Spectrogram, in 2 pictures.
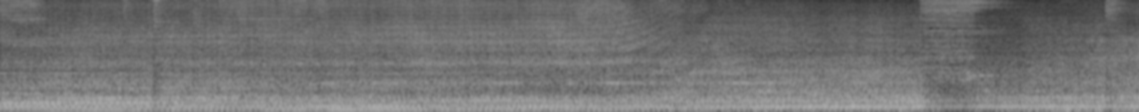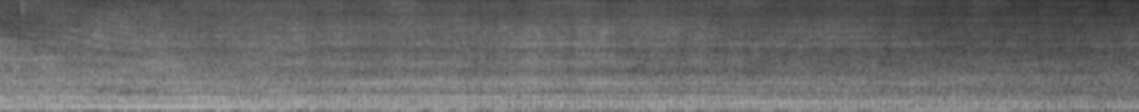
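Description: Long Island Rail Road diesel train of bilevel coaches rolling past close by, the locomotive's engine running steadily under the wheel and rail noise. The sound fades slightly near the end as the cab car pulls away.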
